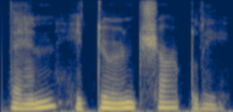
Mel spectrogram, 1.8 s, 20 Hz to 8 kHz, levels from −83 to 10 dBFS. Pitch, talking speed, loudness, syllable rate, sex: 135 Hz, 135 wpm, -16 LUFS, 3.5 syllables/s, female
